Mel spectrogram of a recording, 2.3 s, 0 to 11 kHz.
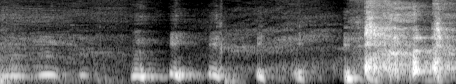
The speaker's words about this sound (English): I've also had to cough for like 7 minutes, and I hope you can edit that out.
